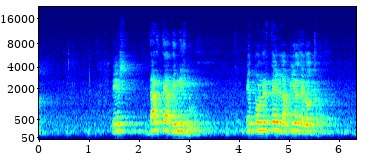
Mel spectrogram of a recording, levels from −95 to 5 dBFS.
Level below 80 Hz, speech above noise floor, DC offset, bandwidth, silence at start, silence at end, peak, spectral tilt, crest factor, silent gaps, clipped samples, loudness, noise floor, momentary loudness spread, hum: under -90 dBFS; 31 dB; under 0.1%; 11.5 kHz; 0 s; 0.2 s; -10 dBFS; -6.5 dB/octave; 20 dB; none; under 0.1%; -27 LUFS; -57 dBFS; 20 LU; none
